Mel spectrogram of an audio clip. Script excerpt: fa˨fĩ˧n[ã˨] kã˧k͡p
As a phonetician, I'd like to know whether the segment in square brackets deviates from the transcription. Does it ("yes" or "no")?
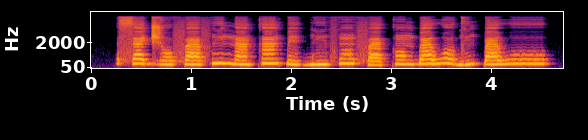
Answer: no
